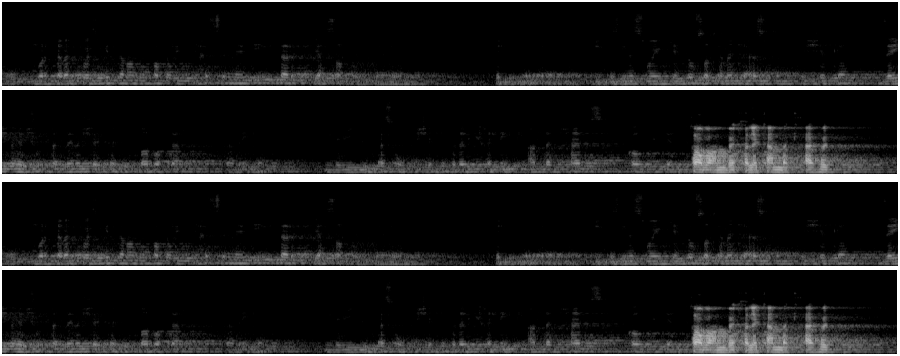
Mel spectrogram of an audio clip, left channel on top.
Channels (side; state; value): both; identical; correlation 1.00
